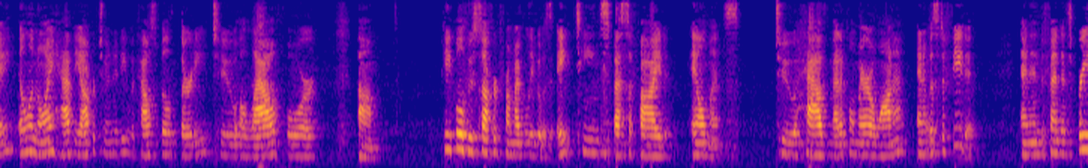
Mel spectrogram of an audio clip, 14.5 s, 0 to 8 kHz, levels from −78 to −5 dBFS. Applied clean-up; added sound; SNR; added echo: none; none; none; none.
